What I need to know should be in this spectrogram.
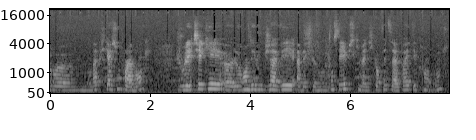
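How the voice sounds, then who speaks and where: A young woman speaks as a vlogger in an informal, chatty way, addressing her viewers directly. Her medium-pitched voice sits in a roomy, echoing home recording with faint noise behind it. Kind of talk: casual chat to camera. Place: indoors at home.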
